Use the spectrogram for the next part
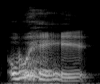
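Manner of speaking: loud, slow theatrical disbelief; laid on thick. Retold or imitated. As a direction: ham up the shock, drawing out each word. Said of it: "She lays it on so thick".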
